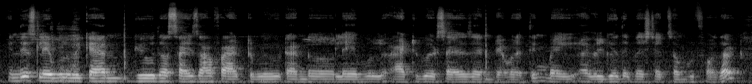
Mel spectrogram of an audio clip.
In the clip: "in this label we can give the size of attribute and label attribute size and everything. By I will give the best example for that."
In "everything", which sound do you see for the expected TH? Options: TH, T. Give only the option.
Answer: T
